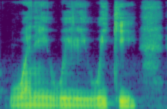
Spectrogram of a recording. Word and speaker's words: veni, vidi, vici: If you have ever heard of the quote by Caesar, the very well-known quote, veni, vidi, vici, it's seen as veni, vidi, vici, or veni, vidi, vici. But remember, the V's are pronounced as W's in Latin.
